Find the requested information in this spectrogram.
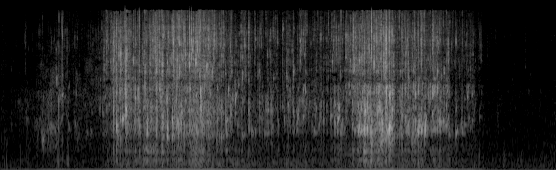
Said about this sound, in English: I'll just wash you so you can rest comfortably.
